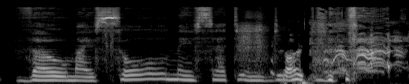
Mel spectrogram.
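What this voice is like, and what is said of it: Spooky, sultry reading voice. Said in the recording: “I'm going to read it in a spooky voice. ... a spooky, okay. Sexy voice.”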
